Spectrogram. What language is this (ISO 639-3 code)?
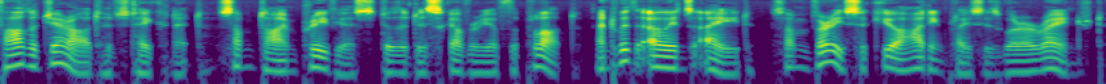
eng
